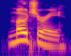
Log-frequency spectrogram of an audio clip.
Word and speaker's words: Motree: He said, please tell chat I love them all for coming out tonight, and please tell them it's pronounced Motree. He phonetically spelled it out for me.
